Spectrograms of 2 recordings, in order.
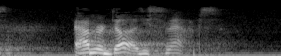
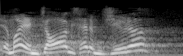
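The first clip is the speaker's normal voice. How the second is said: insulted outrage; 3 semitones higher, 7 dB louder than usual. Retold or imitated. Abner retorting to Ishbosheth's accusation, loud and indignant. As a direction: fling the question back, offended. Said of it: "He's insulted".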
